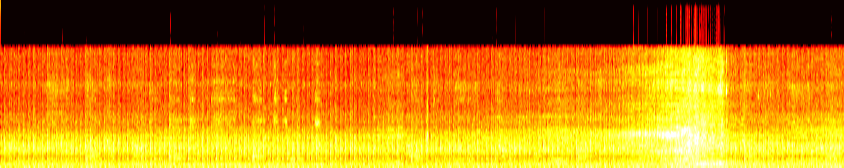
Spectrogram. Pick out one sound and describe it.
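A motorcycle engine idles with a steady, throbbing rumble close by.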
